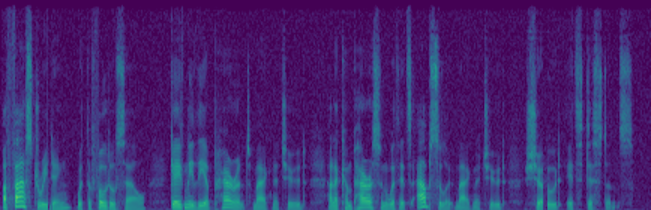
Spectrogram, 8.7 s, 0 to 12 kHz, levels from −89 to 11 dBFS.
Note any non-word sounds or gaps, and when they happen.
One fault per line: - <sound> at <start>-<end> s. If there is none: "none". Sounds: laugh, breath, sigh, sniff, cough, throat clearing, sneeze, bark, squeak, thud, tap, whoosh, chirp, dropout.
- dropout at 0.6-0.7 s
- dropout at 7.2-7.3 s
